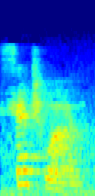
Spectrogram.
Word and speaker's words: Szechuan: I don't know how to pronounce this chicken, but let me look it up right now. Szechuan.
